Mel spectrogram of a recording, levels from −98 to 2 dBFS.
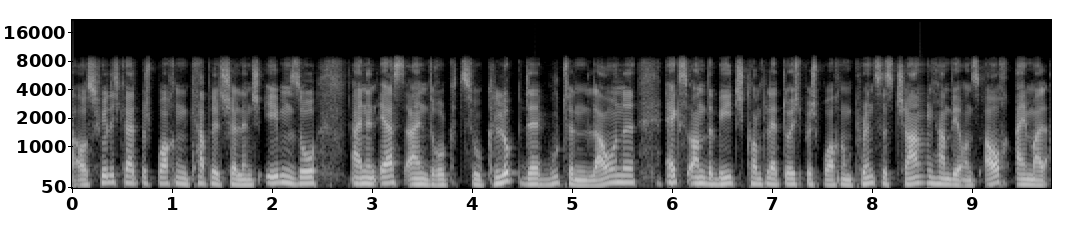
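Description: Bursts of packet loss at 4.59 to 4.67 s and 8.45 to 8.55 s: audio went missing in transit, and the receiver stretched the last sound into a fading buzz or hiss for about 53 and 79 ms, then jumped ahead, skipping about 60 and 80 ms of speech.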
